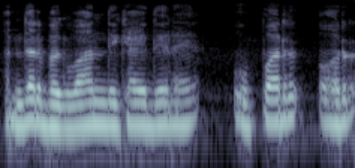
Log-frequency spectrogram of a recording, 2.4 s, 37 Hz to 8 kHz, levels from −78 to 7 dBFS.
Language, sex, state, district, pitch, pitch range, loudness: Hindi, male, Bihar, Saharsa, 150 Hz, 150-165 Hz, -20 LUFS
